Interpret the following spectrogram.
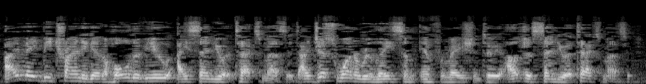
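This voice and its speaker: A man preaching a sermon to his congregation, in an animated and emphatic style. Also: fast talker. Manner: animated, emphatic preaching with lively pitch swings.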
